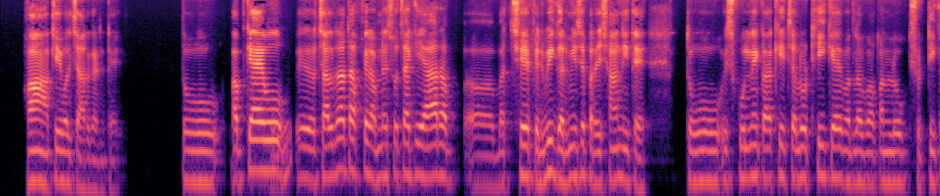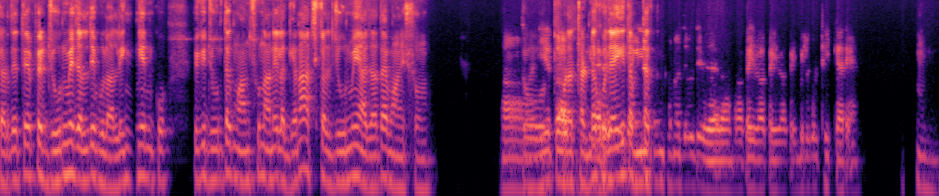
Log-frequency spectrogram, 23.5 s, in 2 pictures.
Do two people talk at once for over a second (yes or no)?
yes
